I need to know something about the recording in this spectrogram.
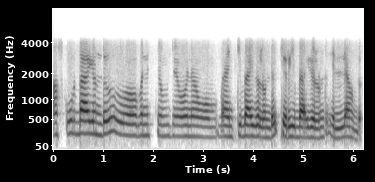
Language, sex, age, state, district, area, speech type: Malayalam, female, 45-60, Kerala, Kottayam, rural, conversation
